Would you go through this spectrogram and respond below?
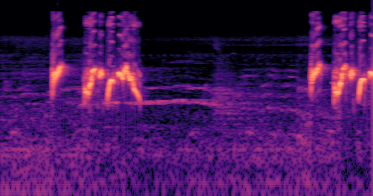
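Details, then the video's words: Red-whiskered bulbul singing, played to rouse caged birds; short cheerful phrases of rapid slurred whistles, repeated after a two-second pause, with a faint steady tone between them. "เสียงนกกรงหัวจุก สำหรับต่อ หรือ เปิดให้นกคึก"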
